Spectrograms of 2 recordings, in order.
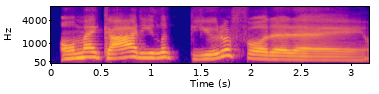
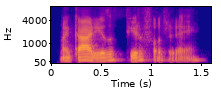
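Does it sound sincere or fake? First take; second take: fake; sincere. First: It sounds fake and exaggerated. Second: It sounds sincere and heartfelt.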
